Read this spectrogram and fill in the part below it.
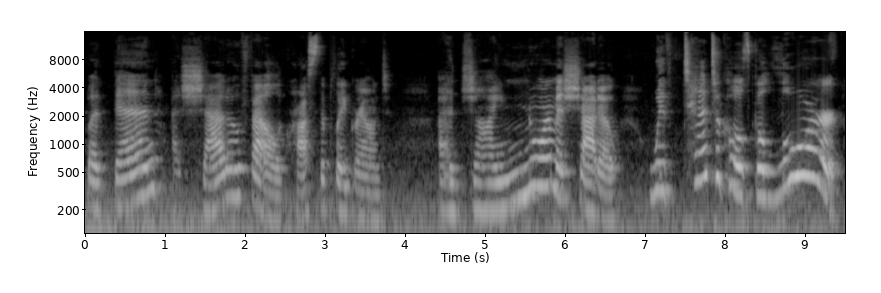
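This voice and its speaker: A woman reading a children's story aloud in an expressive, teacherly way, pausing to put questions to her listeners. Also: fairly high pitch, slight background noise.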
